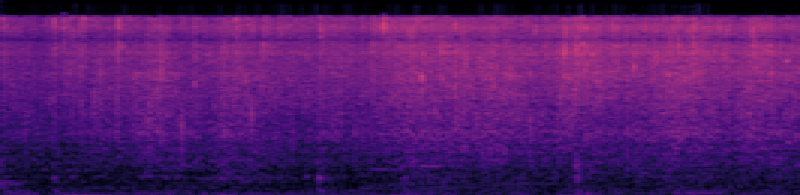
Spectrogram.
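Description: Okra pieces sizzle steadily in hot oil while a spoon stirs them, giving a continuous close crackle with occasional scrapes and no voices.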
